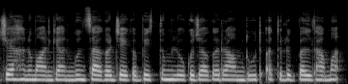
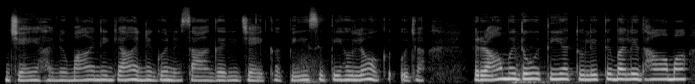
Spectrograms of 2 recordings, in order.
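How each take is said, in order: First: It is recited quickly and hurriedly. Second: It is recited slowly and rhythmically.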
